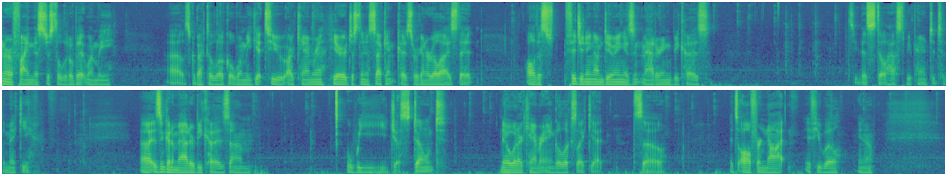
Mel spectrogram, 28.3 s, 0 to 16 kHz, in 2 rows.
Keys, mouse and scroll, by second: 1.6 alt+q, 4.9 alt+click, 6.2 click, 7.8 alt+click, 8.7 alt+middle click, 9.0 alt+right click, 9.3 alt+click, 10.6 alt+right click, 11.1 alt+click, 11.8 ctrl+z, 12.4 alt+click, 13.6 click, 14.2 shift+click, 15.1 ctrl+p, 17.5 alt+click, 18.1 alt+middle click, 18.6 click, 19.2 alt+middle click, 19.5 alt+right click, 20.8 alt+middle click, 21.1 alt+right click, 21.4 alt+click, 22.9 click, 25.0 alt+click, 25.0 alt+middle click, 26.2 click, 27.2 alt+middle click, 27.4 alt+right click, 27.9 alt+middle click, 28.1 alt+right click.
